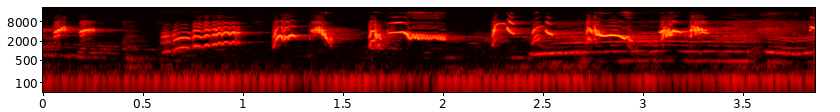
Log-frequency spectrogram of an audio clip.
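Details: Orange-headed thrush, a songbird of Southeast Asian forests, used as a lure to get quiet birds singing: a rich, varied run of quick whistled and chattering phrases, rising and falling, with a steady low hum underneath.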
